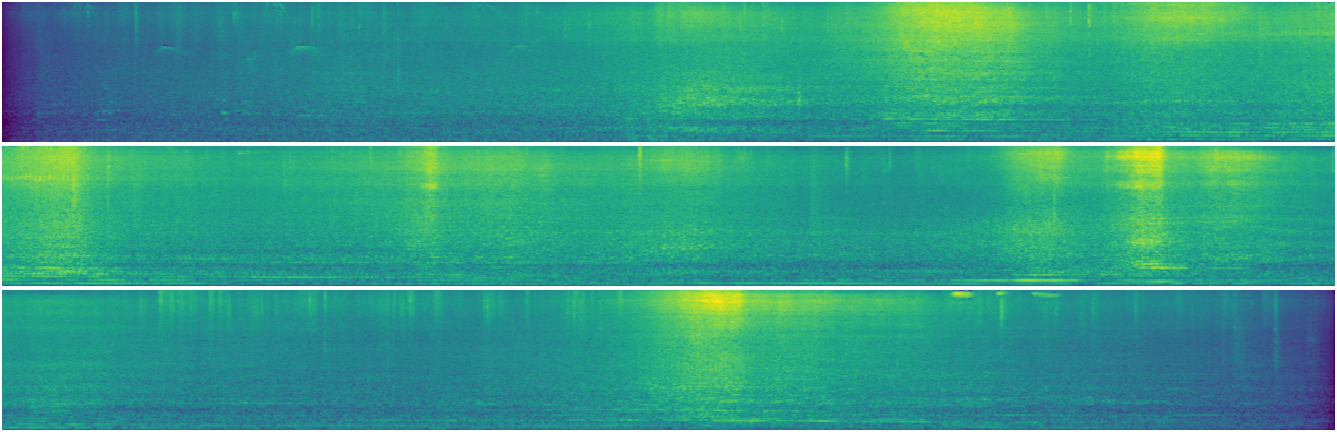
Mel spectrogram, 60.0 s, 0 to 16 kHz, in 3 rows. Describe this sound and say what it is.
USJ Architecture Field Recording - Group 3 (2016)
Field Recording for the “Design for the Luminous and Sonic Environment” class at the University of Saint Joseph - Macao SAR, China.
The Students conducting the recording session were: Victory Igbinobaro and Andrew Jong
Field-Recording, Macau, Soundscape, University-of-Saint-Joseph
